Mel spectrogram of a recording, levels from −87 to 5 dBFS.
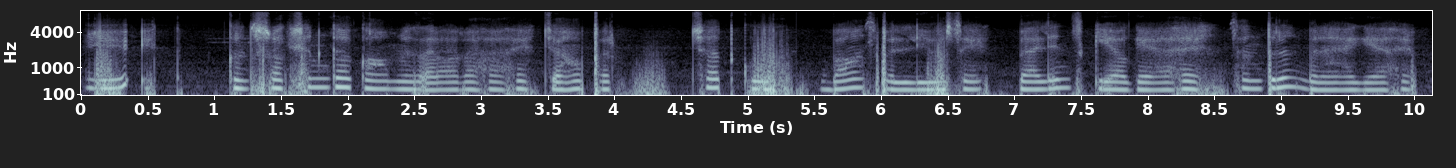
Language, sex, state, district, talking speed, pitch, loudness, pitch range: Hindi, female, Bihar, Saharsa, 135 wpm, 230 Hz, -24 LUFS, 215-250 Hz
